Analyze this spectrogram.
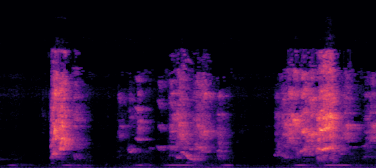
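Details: Pet lovebirds, a pair, give shrill, noisy screeches in three separate bursts, the last one longest, over a quiet low electrical hum.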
